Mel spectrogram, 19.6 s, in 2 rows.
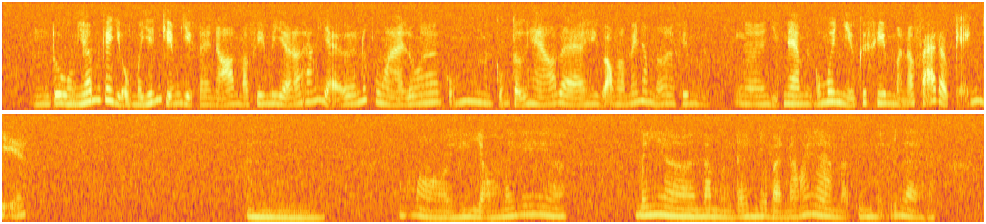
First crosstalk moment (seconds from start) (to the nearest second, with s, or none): none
